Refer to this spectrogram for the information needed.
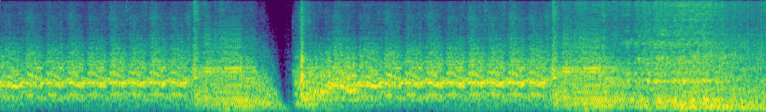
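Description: The engine of a heavy drilling machine, a steam and nuclear hybrid, starts up and runs with a loud, steady roar; it drops out briefly with a falling sweep, then catches again and keeps churning. No voices.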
